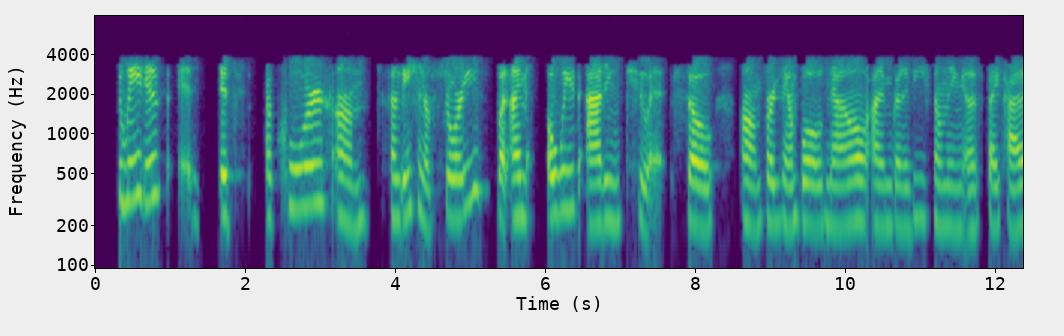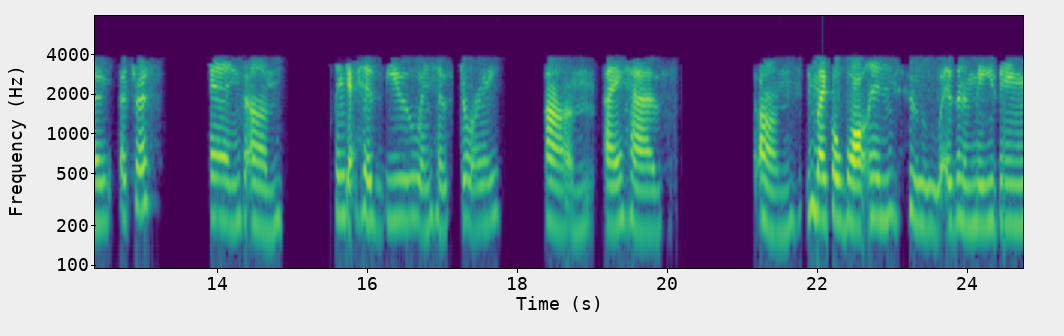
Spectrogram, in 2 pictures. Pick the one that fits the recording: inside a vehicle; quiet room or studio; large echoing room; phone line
phone line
